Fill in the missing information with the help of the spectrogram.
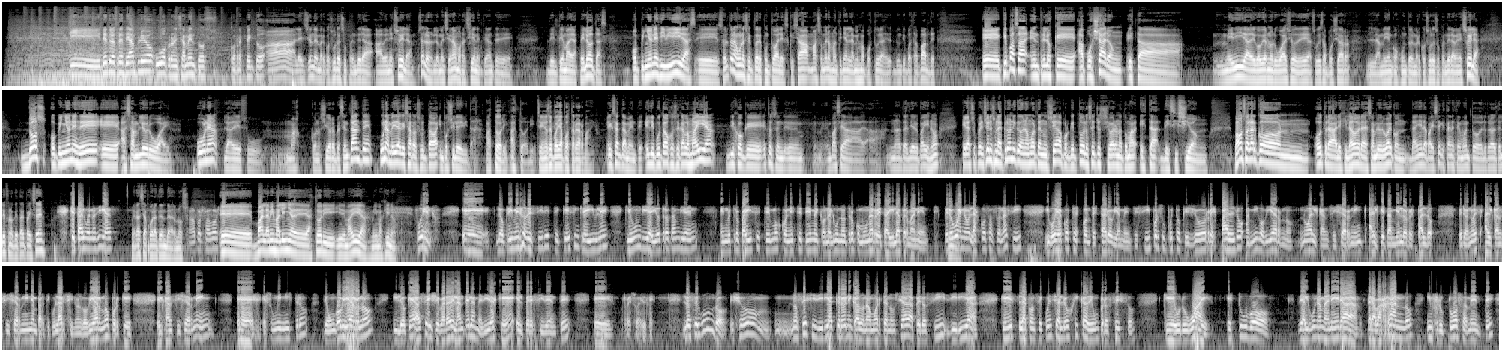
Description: Entrevistada por Suena Tremendo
